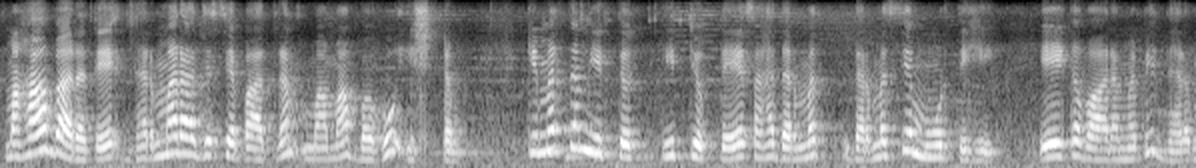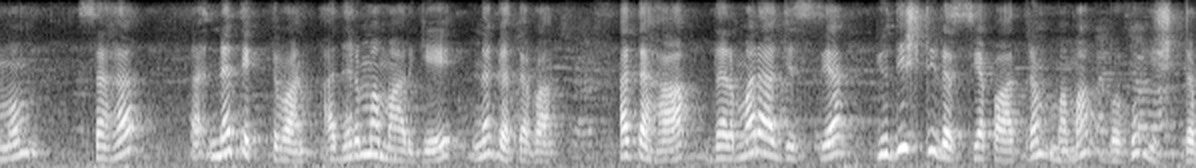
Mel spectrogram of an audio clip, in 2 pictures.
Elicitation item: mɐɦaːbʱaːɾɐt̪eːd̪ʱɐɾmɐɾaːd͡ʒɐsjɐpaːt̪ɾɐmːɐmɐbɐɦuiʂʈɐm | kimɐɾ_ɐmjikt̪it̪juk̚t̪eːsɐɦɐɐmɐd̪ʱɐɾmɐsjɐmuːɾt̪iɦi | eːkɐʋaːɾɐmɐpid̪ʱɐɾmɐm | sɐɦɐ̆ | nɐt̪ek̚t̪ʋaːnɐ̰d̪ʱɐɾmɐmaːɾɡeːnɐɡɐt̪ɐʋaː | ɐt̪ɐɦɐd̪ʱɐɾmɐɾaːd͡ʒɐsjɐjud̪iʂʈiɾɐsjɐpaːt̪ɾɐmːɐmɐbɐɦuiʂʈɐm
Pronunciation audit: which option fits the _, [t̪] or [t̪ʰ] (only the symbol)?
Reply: t̪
